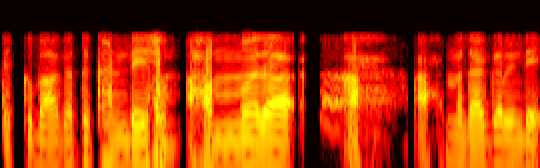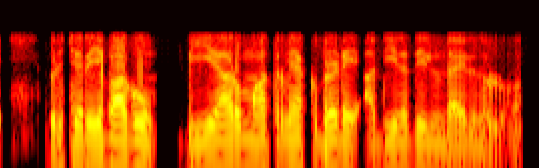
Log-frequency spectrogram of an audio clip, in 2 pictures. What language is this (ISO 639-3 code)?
mal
